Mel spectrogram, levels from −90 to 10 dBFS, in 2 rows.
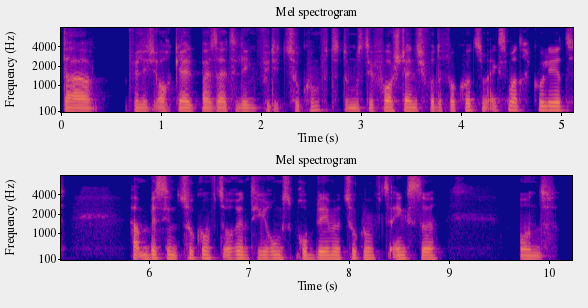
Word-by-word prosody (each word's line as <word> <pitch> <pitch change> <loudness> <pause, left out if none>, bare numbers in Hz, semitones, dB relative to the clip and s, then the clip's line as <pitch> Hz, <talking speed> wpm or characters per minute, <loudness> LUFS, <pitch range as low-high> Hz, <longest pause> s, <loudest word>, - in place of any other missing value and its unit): da 105 -2 +4 0.4
will 110 - 0
ich 110 - -4
auch 110 -1 -1
Geld 110 -2 +2
beiseitelegen 105 0 0
für - - -8
die - - -8
Zukunft. 130 -5 -5
Du - - -4
musst 105 0 -2
dir 110 - 0
vorstellen, 115 +1 +3
ich 110 - -4
wurde 110 +1 -2
vor 110 0 -2
Kurzem 125 +1 -1
exmatrikuliert, 135 -1 0 0.6
habe - - +3
'n - - 0
bisschen 125 -2 +3
Zukunftsorientierungsprobleme, 120 -1 +1
Zukunftsängste 120 -1 +1 0.8
und 105 -2 -1
115 Hz, 140 wpm, -29 LUFS, 110-125 Hz, 0.8 s, da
